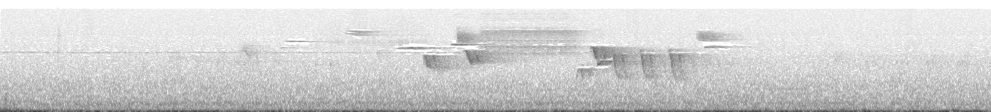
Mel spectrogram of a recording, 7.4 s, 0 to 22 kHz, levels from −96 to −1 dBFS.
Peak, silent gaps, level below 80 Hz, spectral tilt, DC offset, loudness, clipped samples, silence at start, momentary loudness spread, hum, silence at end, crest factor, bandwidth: -24 dBFS; none; -42 dBFS; -3.5 dB/octave; under 0.1%; -46 LUFS; under 0.1%; 0 s; 9 LU; none; 0 s; 14 dB; 16 kHz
